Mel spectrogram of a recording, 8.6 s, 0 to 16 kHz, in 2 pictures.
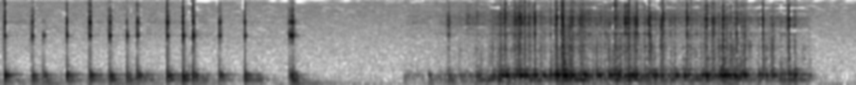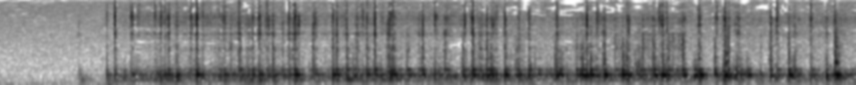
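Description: Long nail tips tap and scratch the top and sides of a hollow red glass vase with wavy ridges. A quick run of sharp taps gives way, after a short silence, to two long stretches of dense scratching and rasping. Both are carried by a steady hollow ring around 310 Hz with bright glassy edges.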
